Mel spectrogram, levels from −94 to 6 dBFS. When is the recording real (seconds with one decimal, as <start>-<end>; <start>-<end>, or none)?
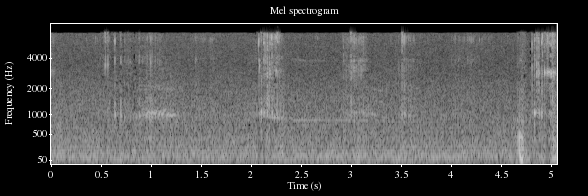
0.0-5.1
